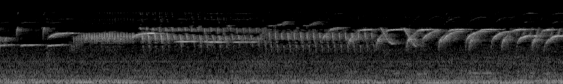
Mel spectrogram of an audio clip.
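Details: Canary singing a varied run: a thin steady whistle, then a dense rattling trill, then a series of quick looping, downslurred notes, over faint low background hum.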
